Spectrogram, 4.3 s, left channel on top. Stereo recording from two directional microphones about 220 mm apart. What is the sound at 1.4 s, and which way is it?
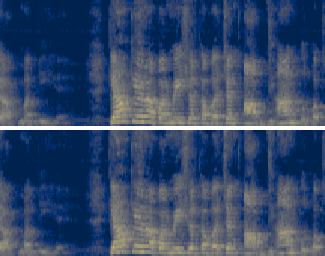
A woman's voice, 5° left (ahead or behind).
